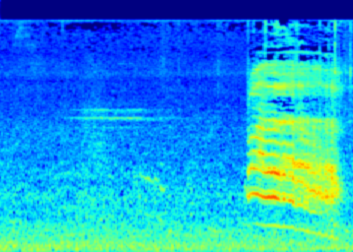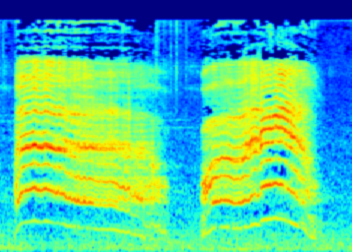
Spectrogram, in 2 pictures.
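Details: Domestic cats mating under a car in an urban setting, one of them white with blue eyes. Three long, loud, wavering yowls rise and then sag in pitch, each lasting over a second, separated by short quiet gaps.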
